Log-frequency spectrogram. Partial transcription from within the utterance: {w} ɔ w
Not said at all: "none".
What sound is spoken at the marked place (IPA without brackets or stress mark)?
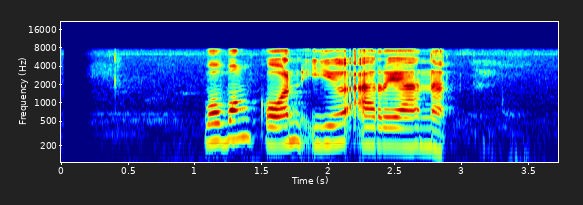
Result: w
